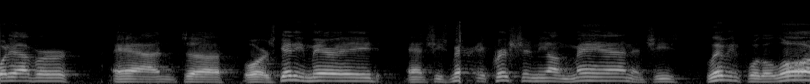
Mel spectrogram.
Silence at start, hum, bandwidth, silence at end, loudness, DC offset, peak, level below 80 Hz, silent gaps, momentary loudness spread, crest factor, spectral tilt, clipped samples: 0 s; none; 7.8 kHz; 0 s; -31 LUFS; under 0.1%; -14 dBFS; -70 dBFS; none; 11 LU; 16 dB; -7.5 dB/octave; under 0.1%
